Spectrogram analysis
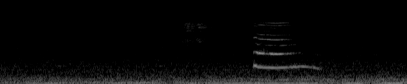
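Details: Mate-calling female cat in heat: one short, bending meow after a brief faint rustle, over a steady low rumble.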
